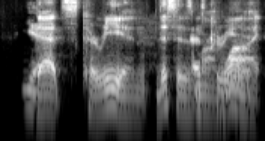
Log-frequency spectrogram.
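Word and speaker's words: manhua: This is Manwa. M A N H U A. Man. Okay. Yes. Pronounced the same. Spelled different.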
